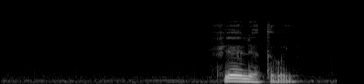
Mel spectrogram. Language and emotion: Russian, neutral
